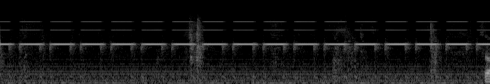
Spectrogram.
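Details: Haemodialysis machine alarm showing "5 volt, level detector always failed" fault: rapid regular high-pitched beeping, about 200 a minute.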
